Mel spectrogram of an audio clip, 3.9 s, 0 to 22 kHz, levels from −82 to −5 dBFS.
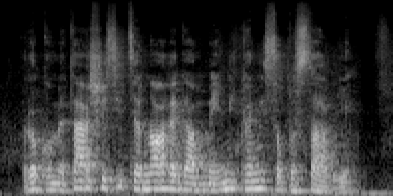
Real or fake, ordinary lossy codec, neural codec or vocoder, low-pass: fake; none; codec, 44.1 kHz, 7.8 kbps, Pupu-Codec; none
